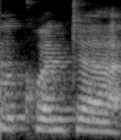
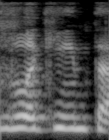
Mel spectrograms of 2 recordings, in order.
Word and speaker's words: La Quinta: it about no no no we stayed at la cuenta at another point yeah speaking speaking of la quinta i need to tell everybody oh that's how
